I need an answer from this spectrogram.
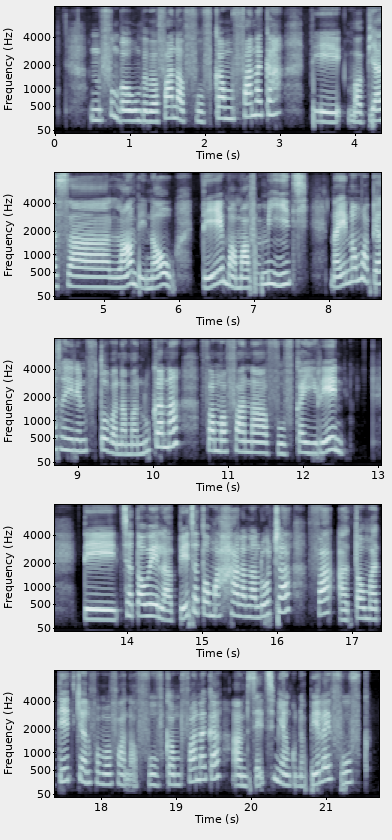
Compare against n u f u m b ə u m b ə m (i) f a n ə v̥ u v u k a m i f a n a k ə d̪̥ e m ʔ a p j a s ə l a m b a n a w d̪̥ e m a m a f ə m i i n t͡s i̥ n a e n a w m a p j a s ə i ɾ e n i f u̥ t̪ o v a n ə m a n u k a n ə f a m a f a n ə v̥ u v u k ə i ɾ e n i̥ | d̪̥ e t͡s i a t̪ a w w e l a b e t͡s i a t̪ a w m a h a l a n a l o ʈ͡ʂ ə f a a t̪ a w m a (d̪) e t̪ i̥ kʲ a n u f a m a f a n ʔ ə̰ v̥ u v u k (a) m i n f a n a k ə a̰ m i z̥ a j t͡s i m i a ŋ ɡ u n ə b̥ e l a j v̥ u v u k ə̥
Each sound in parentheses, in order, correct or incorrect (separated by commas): incorrect, incorrect, correct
